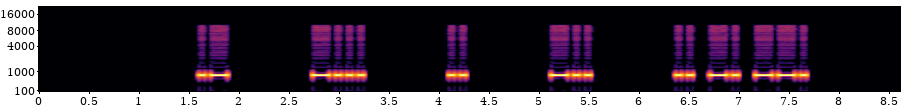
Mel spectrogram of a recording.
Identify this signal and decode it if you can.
Morse code, heard as a keyed tone, about 21 wpm, spaced as for 11 wpm, 800 Hz. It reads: ABIDING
